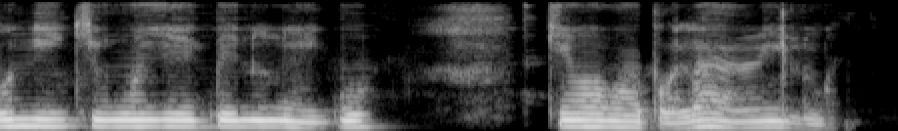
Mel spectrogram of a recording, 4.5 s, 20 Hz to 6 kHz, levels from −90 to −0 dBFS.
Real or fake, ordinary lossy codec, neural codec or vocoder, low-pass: fake; none; codec, 44.1 kHz, 3.4 kbps, Pupu-Codec; 5.4 kHz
